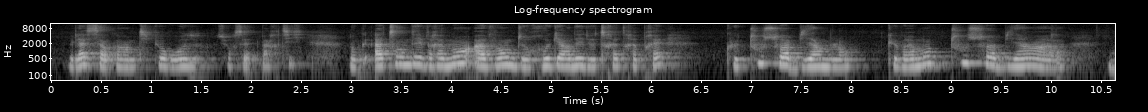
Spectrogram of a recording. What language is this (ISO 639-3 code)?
fra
